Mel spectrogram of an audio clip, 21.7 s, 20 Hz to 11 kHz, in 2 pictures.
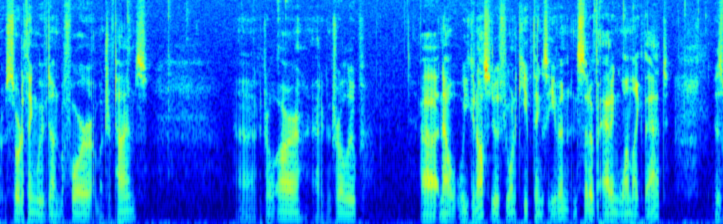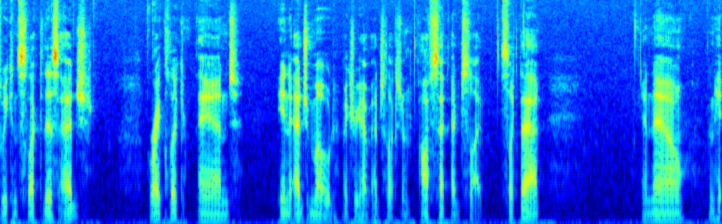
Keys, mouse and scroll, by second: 1.5 shift+middle click, 2.1 middle click, 3.7 ctrl+r, 9.4 ctrl+z, 9.8 middle click, 11.0 alt+click, 11.6 middle click, 13.1 right click.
